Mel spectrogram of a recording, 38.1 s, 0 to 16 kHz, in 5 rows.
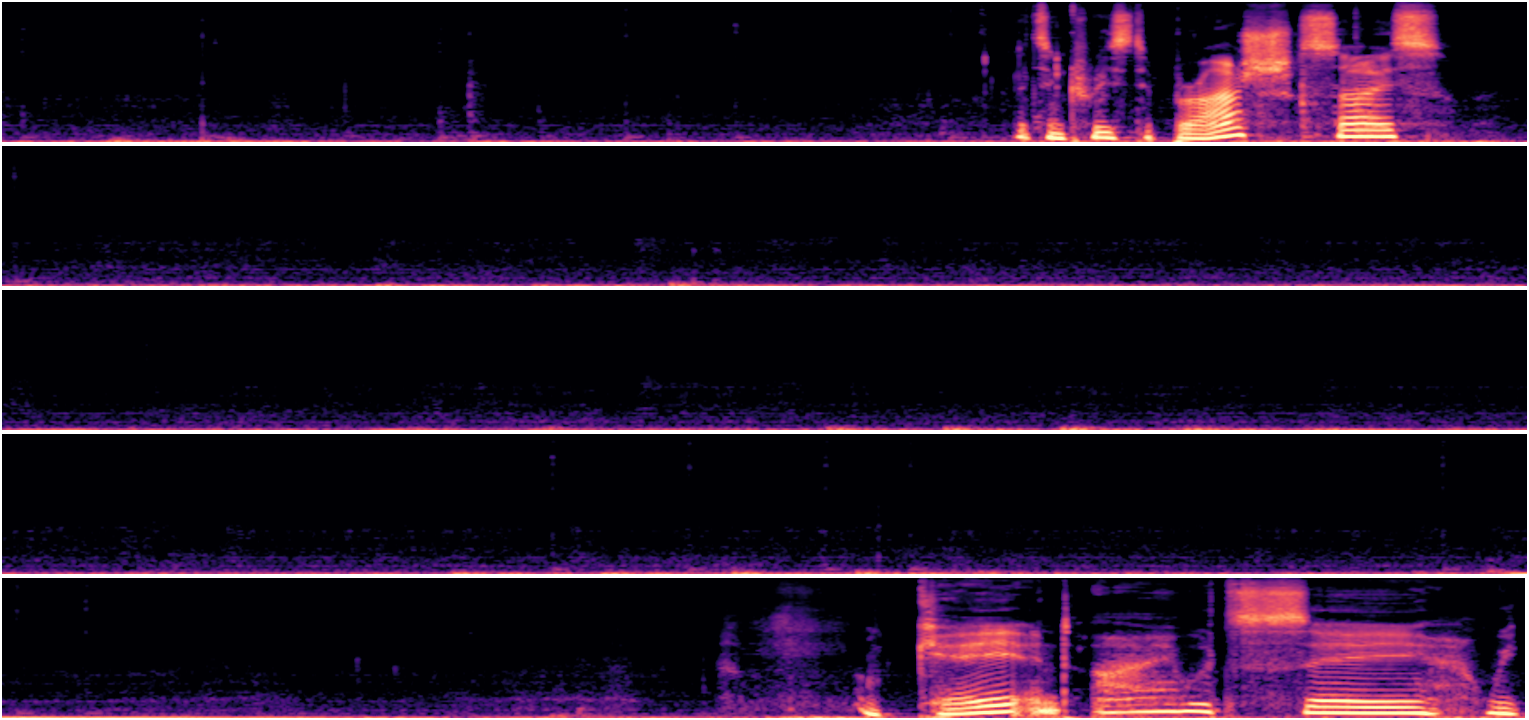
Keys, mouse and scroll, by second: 3.1-10.7 drag, 26.3-33.7 drag.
